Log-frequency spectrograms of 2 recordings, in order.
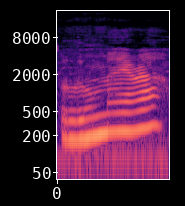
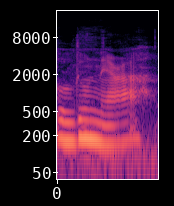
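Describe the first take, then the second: First: The middle consonant is an M sound. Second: The middle consonant is an N sound. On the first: The speaker calls it wrong. "I've been saying Lumera with an M" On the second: The speaker calls it right. "but it's Lunera"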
